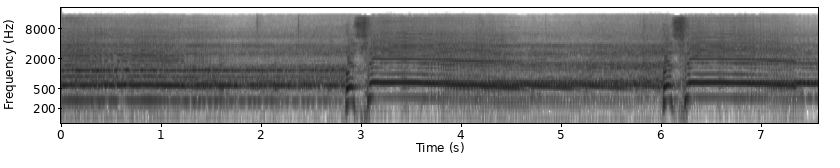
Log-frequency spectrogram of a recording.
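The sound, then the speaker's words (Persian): A crowd of mourners cries out on the night of Ashura, voices joined in long, sustained, wailing calls that hold steady, broken twice by brief pauses before the loud cry swells up again. “این صدای فریاد شب عاشورا و”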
